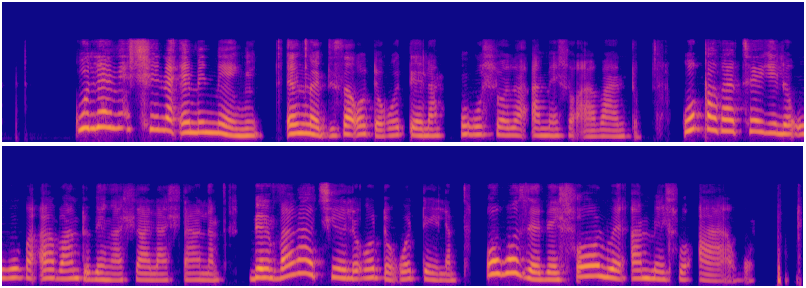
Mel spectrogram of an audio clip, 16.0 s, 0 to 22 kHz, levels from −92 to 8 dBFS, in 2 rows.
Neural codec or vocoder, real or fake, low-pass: codec, 16 kHz, 4 kbps, FunCodec, trained on LibriTTS, 50 frames a second; fake; 7.2 kHz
